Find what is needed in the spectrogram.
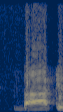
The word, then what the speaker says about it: Bach: And I didn't say it like Arnold. I said it like it's pronounced. Bach is in the composer.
